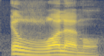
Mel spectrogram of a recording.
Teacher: یہ ذال جو ہے نرمی کے ساتھ پڑھا جاتا ہے، ظا سختی کے، یہ حروف مستعلیہ کا حرف ہے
